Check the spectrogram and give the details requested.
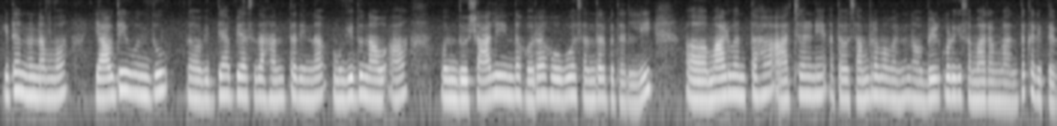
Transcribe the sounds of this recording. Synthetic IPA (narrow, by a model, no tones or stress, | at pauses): id̪ɐnːunɐmːɐ | jaːʋud̪e̞ːo̞nd̪u | ʋid̪jaːbʱjaːsɐd̪ɐɦɐnt̪ɐd̪ind̪ɐmuɡid̪unaːʋuʔaː | o̞nd̪uʃaːlejind̪ɐɦɔɾɐɦo̞ːɡuʋɐsɐnd̪ɐɾbʱɐd̪ɐlːi | maːɽuʋɐnt̪ɐɦɐʔaːt͡ʃɐɾɐɳe̞ʔɐt̪ʰɐʋaːsɐmbɾɐmɐʋɐnːunaːʋubeːɖkoɽuɡisɐmaːɾɐmbʱɐːnt̪ɐkɐɾit̪eːʋe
